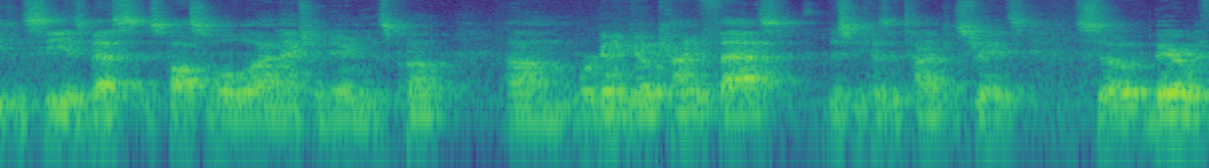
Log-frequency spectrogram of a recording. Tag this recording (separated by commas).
Speech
